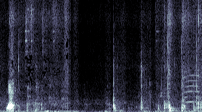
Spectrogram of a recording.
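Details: Doberman and Belgian Malinois fighting at a dog park before an e-collar correction: one loud, sharp bark burst opens, then scattered lower snarls and scuffling noises with short harsh yelps toward the end.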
